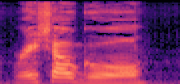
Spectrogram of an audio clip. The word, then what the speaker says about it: Ra's al Ghul: It is these images of Ra's al Ghul, and yes, I do say it like the animated series pronounced it, so I don't care how anybody else does.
